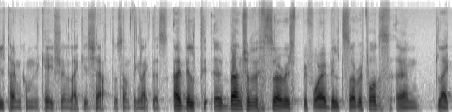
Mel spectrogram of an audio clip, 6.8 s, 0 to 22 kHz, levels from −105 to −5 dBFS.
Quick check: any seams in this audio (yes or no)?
yes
